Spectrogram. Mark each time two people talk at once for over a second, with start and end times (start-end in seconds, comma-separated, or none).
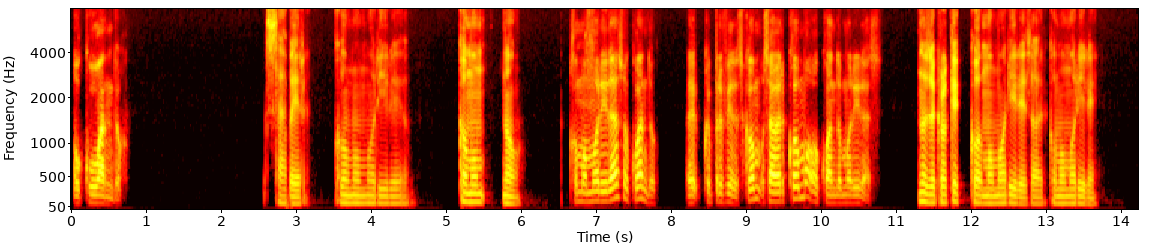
none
